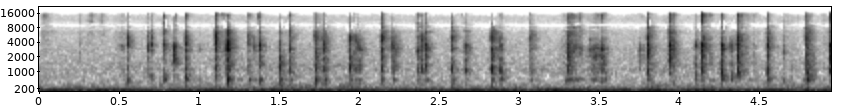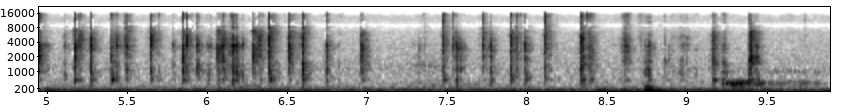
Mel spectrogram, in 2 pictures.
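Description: A small, solid orange pumpkin with a stem is held in the hand and tapped and scratched with long acrylic nails. It makes a quick run of dry, bright clicks and scratches that stop almost instantly, over a steady low hum.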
